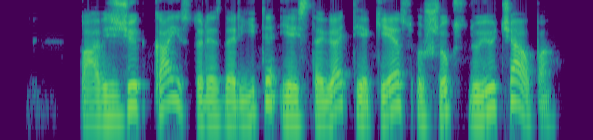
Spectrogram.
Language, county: Lithuanian, Panevėžys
